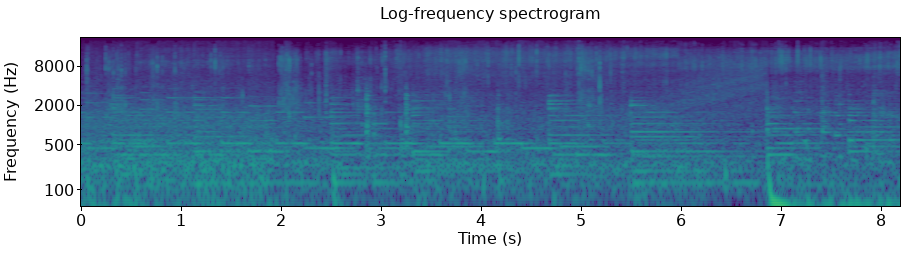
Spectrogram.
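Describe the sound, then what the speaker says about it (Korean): Korean jeon pancakes sizzle continuously in an unoiled frying pan with a soft, crackly hiss, joined by a brief clunk near the end; no talking. "지글지글지글 하면서 되게 잘 굽히고 있는데"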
